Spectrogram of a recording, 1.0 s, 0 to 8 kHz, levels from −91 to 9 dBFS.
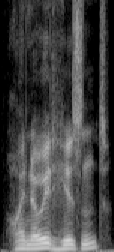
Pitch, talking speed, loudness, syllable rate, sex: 130 Hz, 250 wpm, -14 LUFS, 5.8 syllables/s, male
